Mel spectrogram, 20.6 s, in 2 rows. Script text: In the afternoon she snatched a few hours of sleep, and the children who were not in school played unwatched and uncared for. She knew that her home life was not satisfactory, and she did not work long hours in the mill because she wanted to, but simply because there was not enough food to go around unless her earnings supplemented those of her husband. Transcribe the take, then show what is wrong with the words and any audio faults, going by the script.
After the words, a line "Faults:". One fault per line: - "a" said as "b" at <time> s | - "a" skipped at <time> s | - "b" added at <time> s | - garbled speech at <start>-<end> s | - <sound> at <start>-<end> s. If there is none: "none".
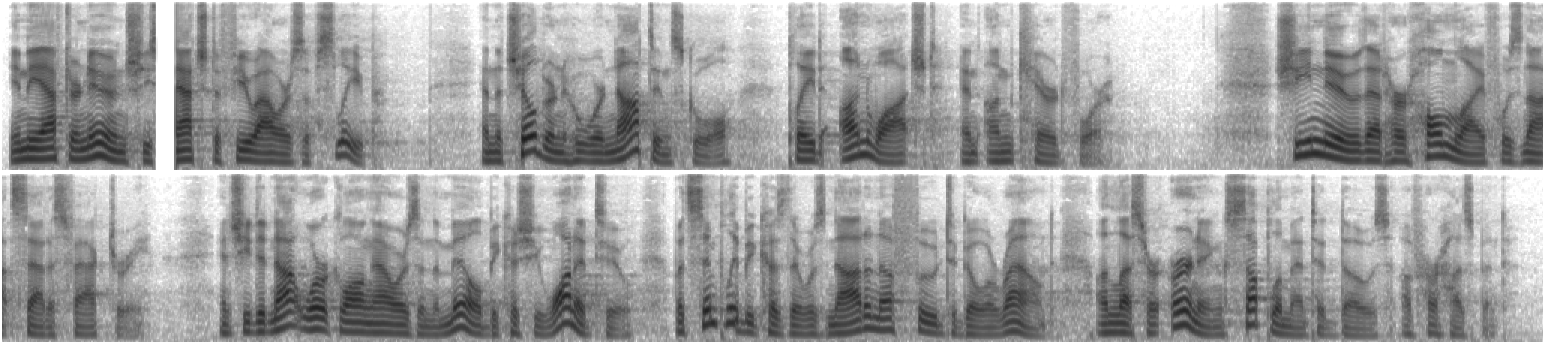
In the afternoon she snatched a few hours of sleep, and the children who were not in school played unwatched and uncared for. She knew that her home life was not satisfactory, and she did not work long hours in the mill because she wanted to, but simply because there was not enough food to go around unless her earnings supplemented those of her husband.
Faults:
- dropout at 1.0-1.2 s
